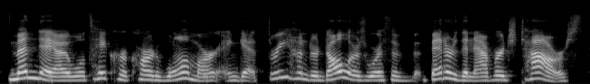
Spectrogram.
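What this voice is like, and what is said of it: Reads with a put-on twang accent. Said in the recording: “are you doing that accent? ... she just put a little twang on it about halfway through”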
